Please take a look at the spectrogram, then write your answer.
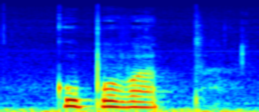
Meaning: to buy something
- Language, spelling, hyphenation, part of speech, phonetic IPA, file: Czech, kupovat, ku‧po‧vat, verb, [ˈkupovat], Cs-kupovat.ogg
